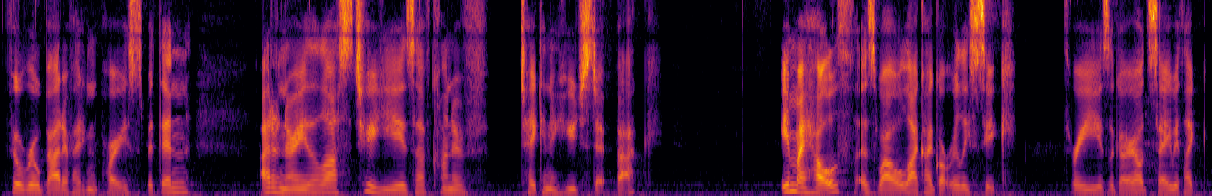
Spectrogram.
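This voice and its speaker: A woman's voice: low voice, steady tone, moderate pace, a little hiss or hum. A woman in her thirties talking candidly as a podcast guest, rambling with many fillers in casual chat. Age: 30s.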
